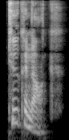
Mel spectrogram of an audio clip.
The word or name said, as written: took a knock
